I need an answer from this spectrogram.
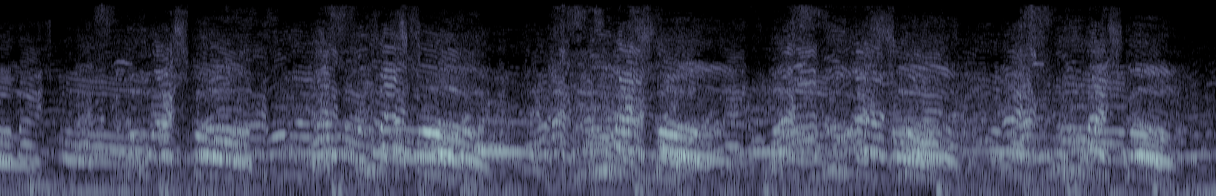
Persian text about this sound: وقتی سران کاهنان و ماموران آنها او را دیدند فریاد کردند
